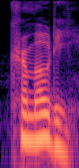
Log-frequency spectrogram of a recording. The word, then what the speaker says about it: Kermode: It's Kermode. Oh, that's how it's For the American pronounced.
